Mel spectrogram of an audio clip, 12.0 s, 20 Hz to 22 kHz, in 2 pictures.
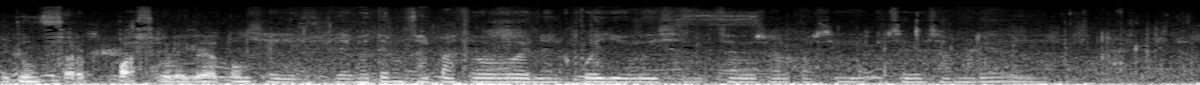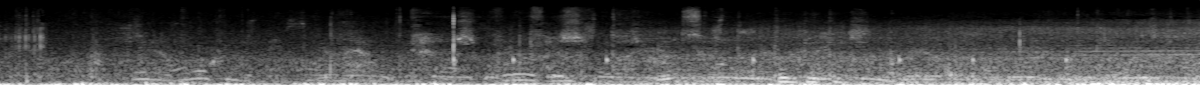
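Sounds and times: quiet talk: 0.0 - 11.8.

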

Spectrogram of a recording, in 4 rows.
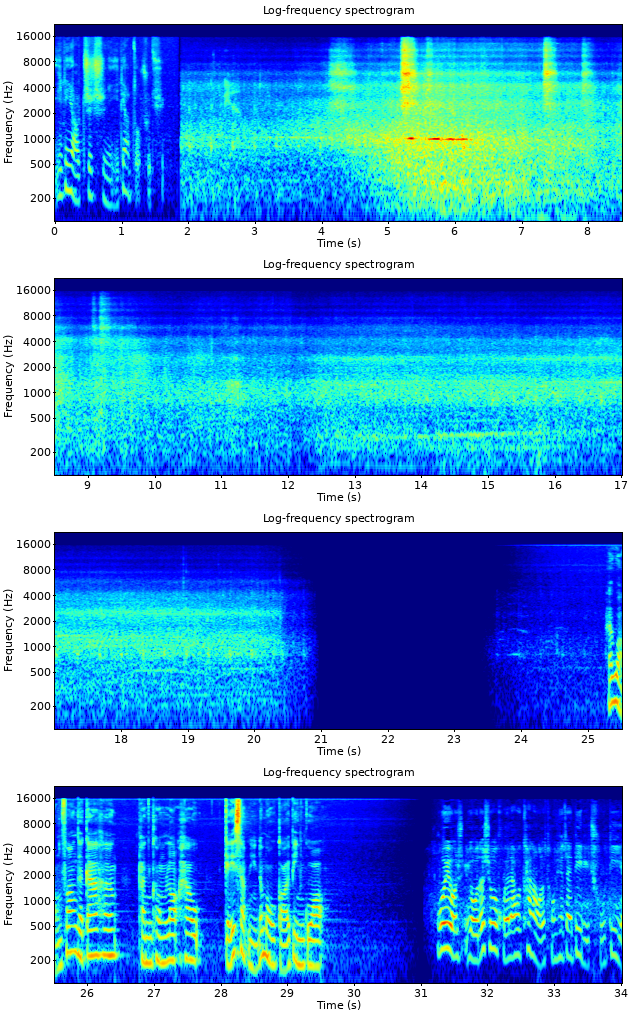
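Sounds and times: truck passing: 1.9 - 21.0.

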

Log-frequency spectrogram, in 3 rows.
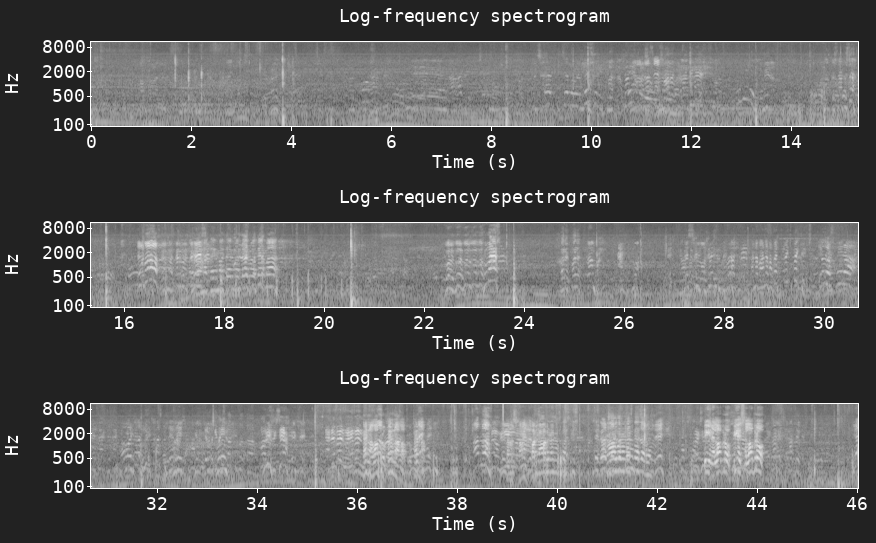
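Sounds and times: players shouting: 14.8 - 19.4, 22.0 - 23.8, 27.2 - 44.6
ball being kicked: 20.4 - 20.8.

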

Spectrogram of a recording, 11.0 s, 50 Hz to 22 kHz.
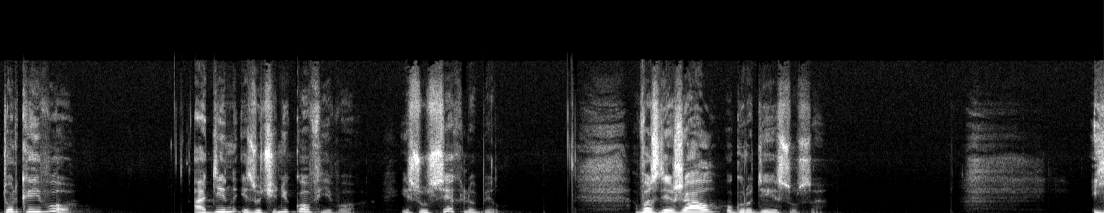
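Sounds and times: mouth click: 1.7 - 2.0
man breathing in: 5.7 - 6.4, 9.5 - 10.7.

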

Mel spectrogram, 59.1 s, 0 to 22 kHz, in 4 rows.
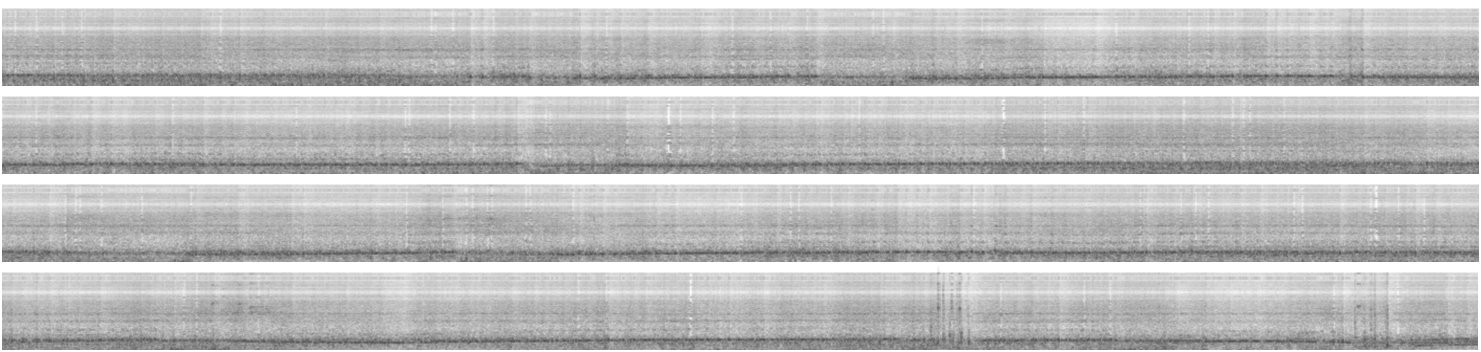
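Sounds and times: electric motor whining: 0.0 - 59.0
steady rushing noise: 0.0 - 59.0.

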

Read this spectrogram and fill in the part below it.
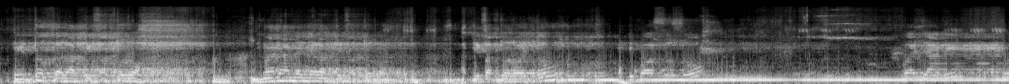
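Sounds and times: steady low hum: 0.0 - 10.0
faint higher tone: 6.0 - 10.0.

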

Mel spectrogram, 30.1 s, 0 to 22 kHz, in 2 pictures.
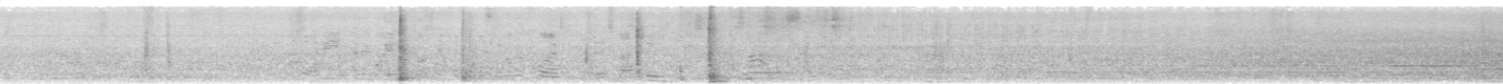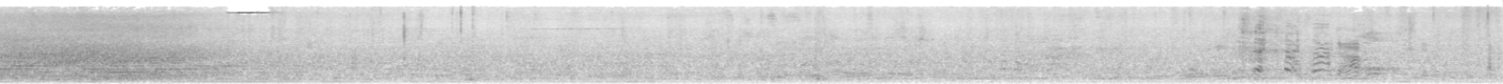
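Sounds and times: vehicle passing on street: 6.6 - 23.2.

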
